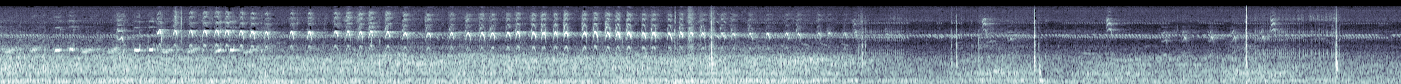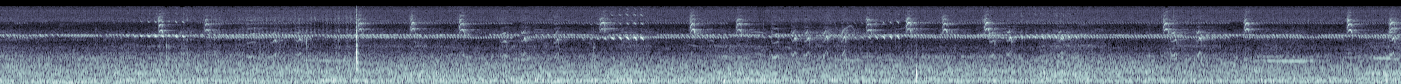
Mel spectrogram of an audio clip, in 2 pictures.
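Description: Wildlife calls: a fast, high-pitched pulsing trill that slowly falls in pitch through the first several seconds, over a steady high-pitched tone. After that the sound is fainter, with scattered soft ticks.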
